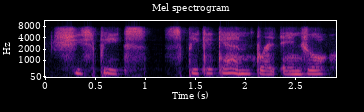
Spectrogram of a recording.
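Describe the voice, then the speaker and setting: A woman's voice: medium pitch, fairly even intonation, takes it slowly, slightly rough. A young woman playing a lovestruck, earnest, yearning young Romeo in a student reader's theatre performance. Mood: adoring. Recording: dull lo-fi audio.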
